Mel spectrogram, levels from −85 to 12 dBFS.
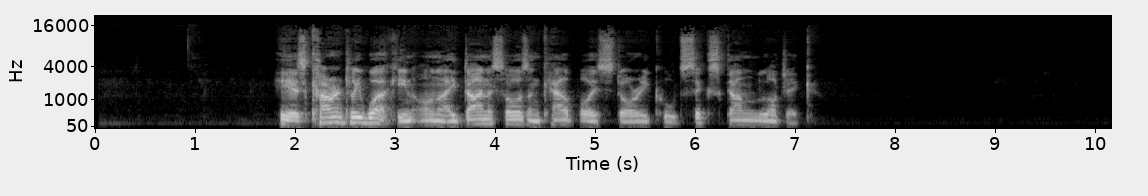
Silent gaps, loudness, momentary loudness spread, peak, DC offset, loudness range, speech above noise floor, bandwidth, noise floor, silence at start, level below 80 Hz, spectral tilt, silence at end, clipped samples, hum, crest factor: none; -16 LUFS; 10 LU; 0 dBFS; under 0.1%; 11 LU; 58 dB; 15.5 kHz; -74 dBFS; 1.85 s; -56 dBFS; -4.5 dB/octave; 3 s; under 0.1%; none; 18 dB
